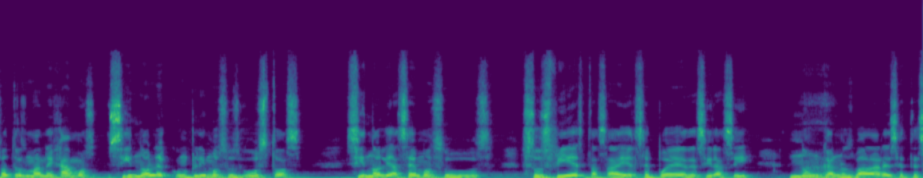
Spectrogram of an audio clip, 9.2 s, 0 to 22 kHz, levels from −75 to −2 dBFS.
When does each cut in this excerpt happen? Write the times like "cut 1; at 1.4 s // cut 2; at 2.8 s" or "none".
none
